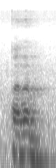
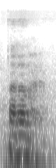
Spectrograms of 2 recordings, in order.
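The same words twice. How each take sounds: The two takes are said the same way.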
